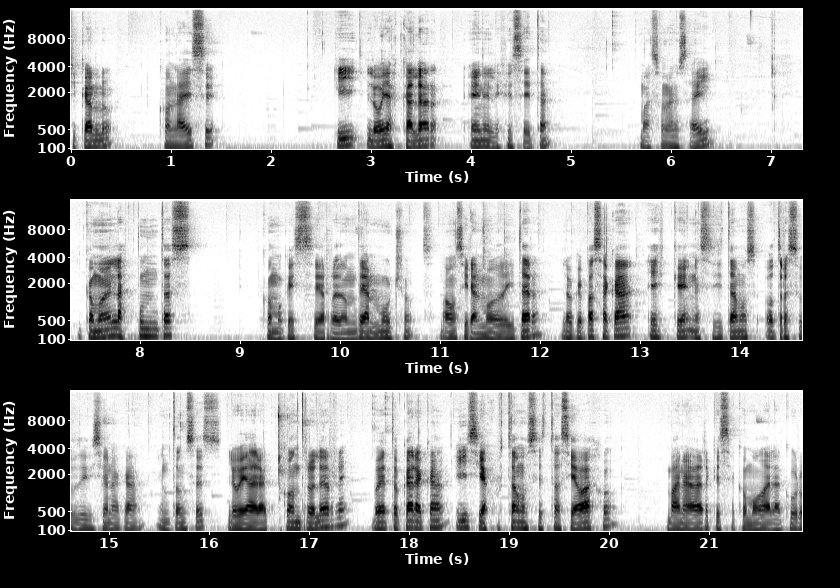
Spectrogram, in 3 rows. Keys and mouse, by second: 3.0 s, 5.8-6.4 middle drag, 6.6 middle drag, 7.4 middle drag, 7.8 shift+middle drag, 11.4 Tab, 11.9 drag, 12.1 Tab, 12.3-12.6 drag, 15.3 shift+middle drag, 16.7 ctrl+r.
